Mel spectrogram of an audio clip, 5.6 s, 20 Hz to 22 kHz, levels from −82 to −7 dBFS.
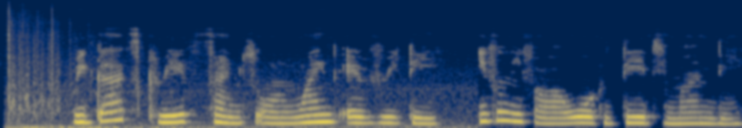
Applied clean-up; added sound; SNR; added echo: none; Bird; 12 dB; none.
